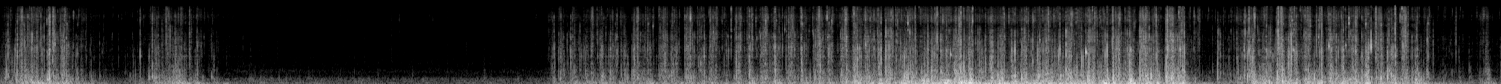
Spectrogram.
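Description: A clear plastic bag filled with water is held at the top and shaken and crinkled by hand, with the water sloshing inside. Short crinkling bursts open the clip, followed by a near-silent pause of about three seconds. Then comes a long, dense stretch of low, heavy sloshing and crackling that dips briefly near the end before a final bout.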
